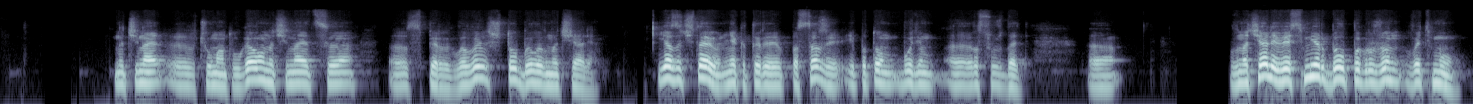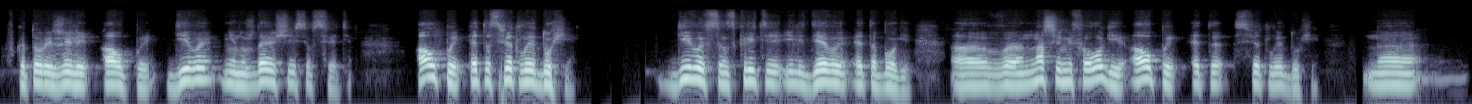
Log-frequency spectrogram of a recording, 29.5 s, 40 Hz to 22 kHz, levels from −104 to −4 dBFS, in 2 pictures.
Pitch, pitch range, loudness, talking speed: 140 Hz, 130-165 Hz, -26 LUFS, 115 wpm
